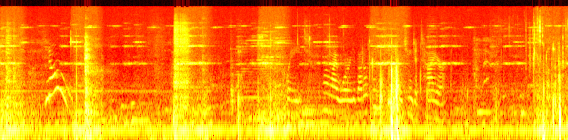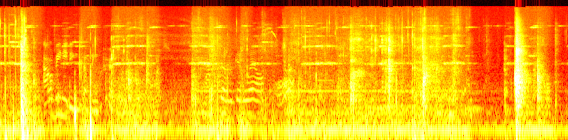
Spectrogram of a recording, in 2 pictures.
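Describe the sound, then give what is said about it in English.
A clothes dryer squeaks over and over as it runs, with faint, regular squeals and light knocks beneath people talking. “And this dryer is being squeaky as crap.”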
